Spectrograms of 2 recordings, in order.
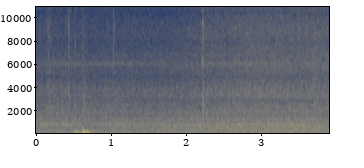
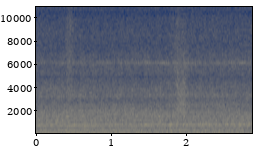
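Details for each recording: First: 2000 Mercedes ML320 W163 petrol V6 (M112) idling warm after a drive, after belt/tensioner work at the engine front; steady fairly quiet hum, no belt squeal or clear ticking, quieter than before; normal idle. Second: 2000 Mercedes ML320 W163, M112 V6, 18 years old, idling warm after driving with AC running, front-of-engine noise; owner suspects lifters or belt. Dry whirring and faint chatter from belt drive: worn idler pulley.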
